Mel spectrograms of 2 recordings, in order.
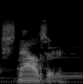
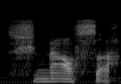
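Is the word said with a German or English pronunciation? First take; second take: English; German. First: It is said with an English pronunciation. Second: It is said with an attempted German pronunciation. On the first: "I just want to keep saying it like Schnauzer" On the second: "I don't think I sound very German"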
